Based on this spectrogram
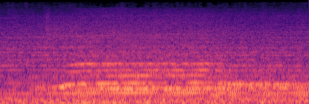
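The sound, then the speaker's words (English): A space train's horn blares in one long, steady, echoing chord of layered tones over a low rumble as the space train blasts off, holding loud for the whole moment without a break. “As soon as her feet were in the train, the door slid shut behind her, and the space train blasted off with an echoing blare of its horn.”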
